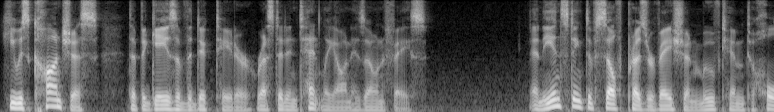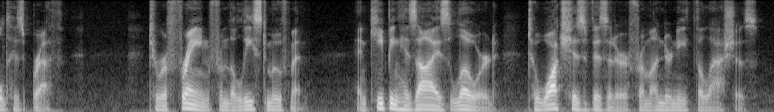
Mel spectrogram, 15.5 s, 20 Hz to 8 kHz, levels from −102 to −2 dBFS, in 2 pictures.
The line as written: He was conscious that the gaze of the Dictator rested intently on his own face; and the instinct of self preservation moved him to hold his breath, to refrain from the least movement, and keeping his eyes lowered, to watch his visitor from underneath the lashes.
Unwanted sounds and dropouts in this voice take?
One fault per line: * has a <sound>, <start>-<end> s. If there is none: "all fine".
all fine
